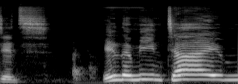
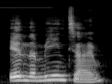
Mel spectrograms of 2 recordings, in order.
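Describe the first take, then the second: First: It is said in the speaker's local accent. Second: It is said in a plain standard accent.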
